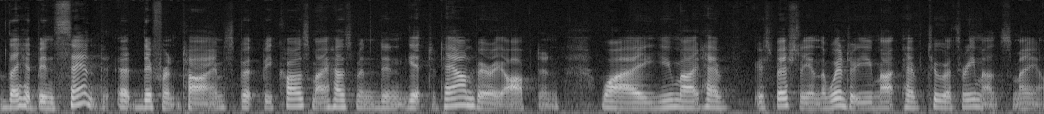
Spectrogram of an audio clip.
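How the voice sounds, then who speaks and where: With vocal fry and a fairly low pitch, a woman talks at a moderate pace with ordinary pitch variation. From England. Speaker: war veteran. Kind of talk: interview.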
